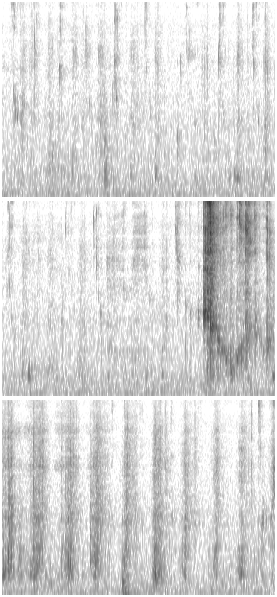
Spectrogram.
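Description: Close-miked mouth sounds of eating panipuri: faint chewing, then about seven seconds in a loud crunch as a crisp puri shell is bitten, followed by crunchy chewing that fades.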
